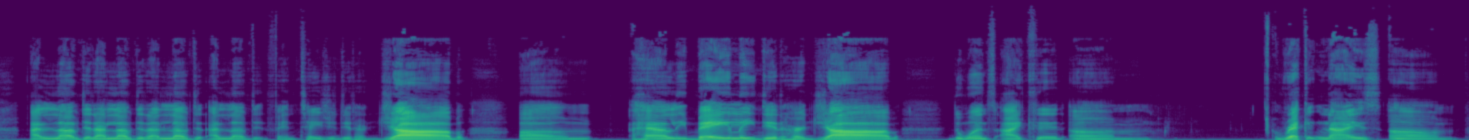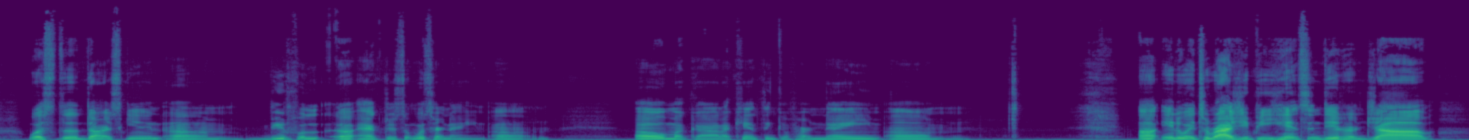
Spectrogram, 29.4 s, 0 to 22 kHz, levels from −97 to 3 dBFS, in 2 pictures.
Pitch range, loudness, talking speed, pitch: 115-160 Hz, -27 LUFS, 120 wpm, 140 Hz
